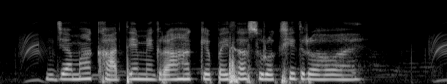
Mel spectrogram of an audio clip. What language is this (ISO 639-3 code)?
mag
